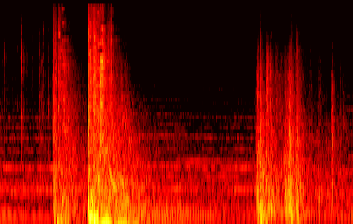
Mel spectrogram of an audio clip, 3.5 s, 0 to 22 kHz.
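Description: Gunfire in Mass Effect 3 Legendary Edition: two loud, close bursts of shots near the start, then a ringing decay, followed by a second rattling burst toward the end.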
